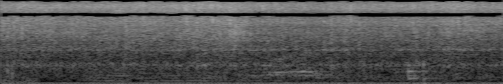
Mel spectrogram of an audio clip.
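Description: Bell peppers fry in a pan, giving a steady, close sizzle with faint bubbling and a light stir partway through.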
